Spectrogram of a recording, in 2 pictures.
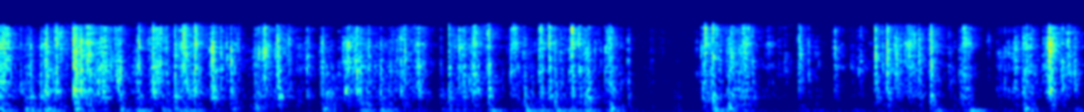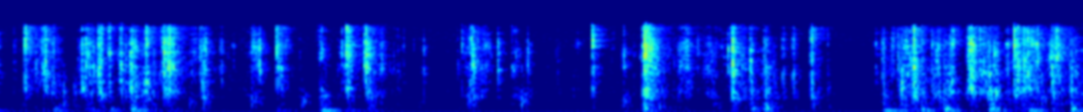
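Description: Typing on a computer keyboard: quick runs of key clicks with a couple of brief pauses, one about a third of the way in and one near the end.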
